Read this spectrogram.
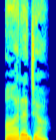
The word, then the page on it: ಅರ್ಜಿ: arji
